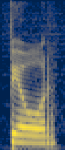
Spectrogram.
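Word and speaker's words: pure: ये यू के बाद आर ई आएगा तो यू को ओ से पढ़ना है। लो यू को किससे पढ़ना है? देख लो इसको। इसने ओ बना दिया यू को। मैंने कहा था ना आर बहुत खेल खेलता है। इसलिए इसे पूरे नहीं पढ़ते। इसे पढ़ते हैं प्योर।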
